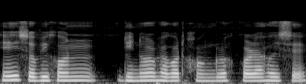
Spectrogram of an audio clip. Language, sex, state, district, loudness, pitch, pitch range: Assamese, male, Assam, Sonitpur, -14 LUFS, 175 Hz, 170-185 Hz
